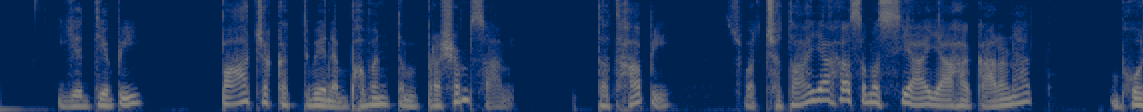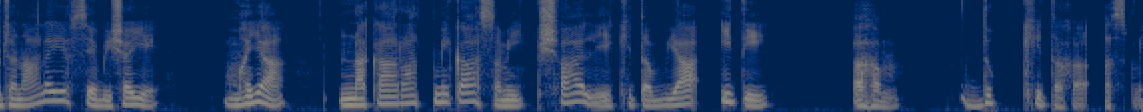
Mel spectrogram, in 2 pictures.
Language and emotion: Sanskrit, sad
